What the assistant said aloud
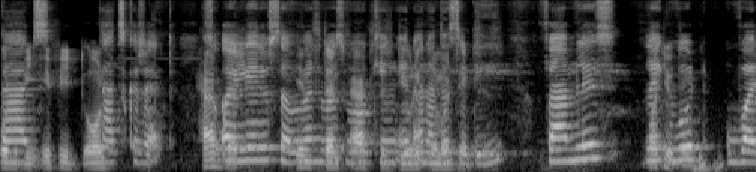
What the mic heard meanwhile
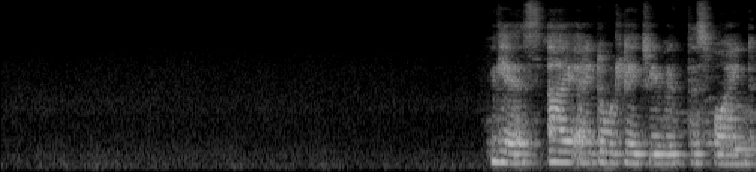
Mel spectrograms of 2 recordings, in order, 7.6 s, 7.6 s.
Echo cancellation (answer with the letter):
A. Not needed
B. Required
A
